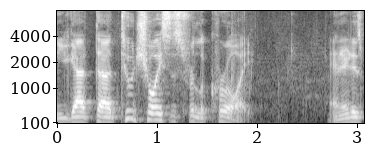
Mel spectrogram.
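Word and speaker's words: LaCroix: Whole Foods and you got two choices for lacroy and it is pronounced lroy much to my chagrin even though I think it should be pronounced laqua uh do you take lemon you take lime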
